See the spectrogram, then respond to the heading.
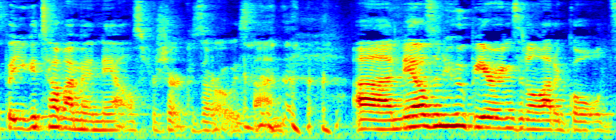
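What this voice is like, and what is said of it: New York New Jersey accent. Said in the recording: “I'm an East Coaster. I'm from New York and New Jersey, if you can't tell by my voice.”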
